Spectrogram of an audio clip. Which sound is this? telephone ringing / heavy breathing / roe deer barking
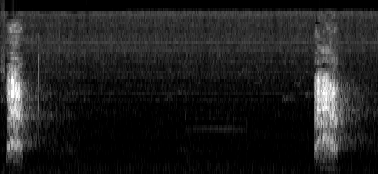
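roe deer barking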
